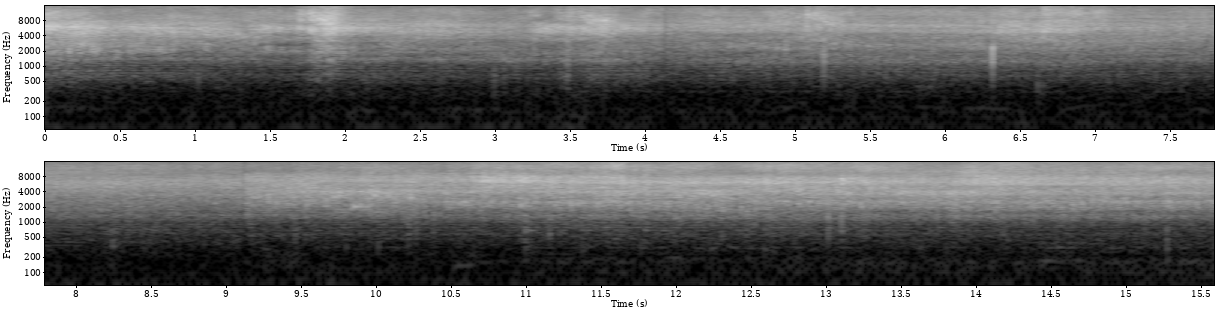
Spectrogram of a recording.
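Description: Pieces of aar fish fry in hot mustard oil in a wok, giving a loud, continuous sizzle and hiss close by that holds steady throughout, with a few faint clicks.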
